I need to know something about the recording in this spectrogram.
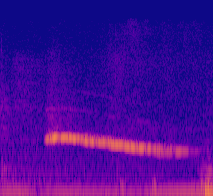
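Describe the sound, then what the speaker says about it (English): A single clear whistled note slides slowly downward for about a second and a half, fairly close and alone against a quiet hum. "What, my dodgy whistling?"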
